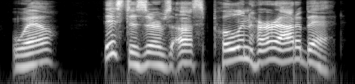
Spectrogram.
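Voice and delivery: plain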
